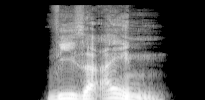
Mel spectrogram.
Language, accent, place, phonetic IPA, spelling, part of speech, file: German, Germany, Berlin, [ˌviːzə ˈaɪ̯n], wiese ein, verb, De-wiese ein.ogg
- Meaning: first/third-person singular subjunctive II of einweisen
